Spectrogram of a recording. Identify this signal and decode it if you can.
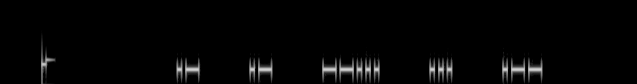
Morse code, heard as a keyed tone, about 28 wpm, spaced as for 13 wpm, 700 Hz. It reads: AA7SW
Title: USA Call Signs - 4x Character Spacing - 28wpm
